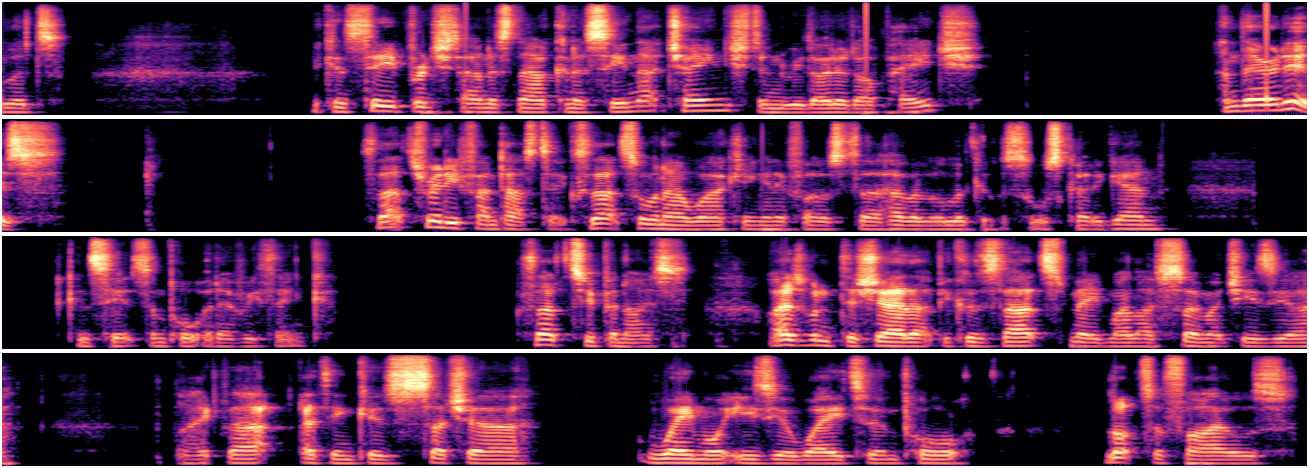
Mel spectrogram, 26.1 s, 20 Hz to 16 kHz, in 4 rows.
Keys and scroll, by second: 11.2 alt+super+u, 11.8 super+r, 24.1 ,, 24.4 shift+n, 25.7-26.1 typing.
